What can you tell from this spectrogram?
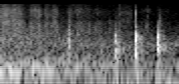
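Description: Someone knocks on a house door while door-knocking for an election campaign in Yakima: a faint tap, then four sharp, fairly loud raps in a quick, slightly uneven rhythm over a low, steady background rumble. No one speaks.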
